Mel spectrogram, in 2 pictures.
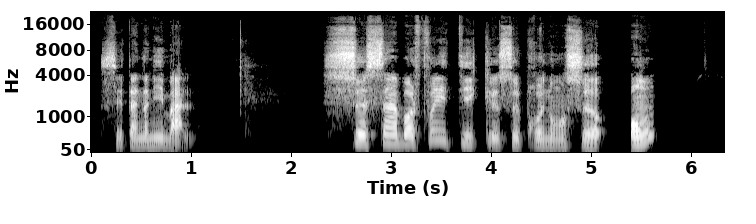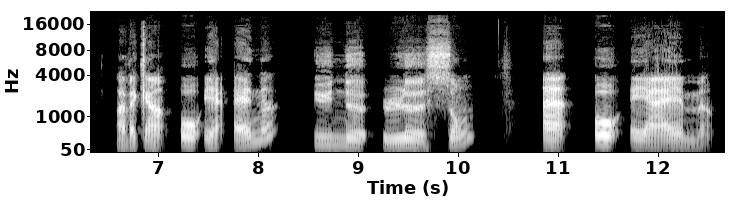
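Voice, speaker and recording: A man teaching French pronunciation, spelling out letters and saying example words slowly and clearly. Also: on the high side, fairly bright tone, no echo, studio quality. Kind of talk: slow pronunciation lesson.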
